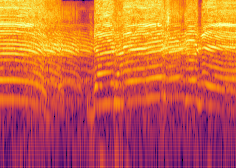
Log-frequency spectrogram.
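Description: A group of young children's voices chanting together in unison, high-pitched and drawn out in a sing-song, with a short break about a second in.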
